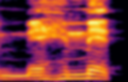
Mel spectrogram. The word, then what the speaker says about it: Mehmet: দেখতো সুলতান দ্বিতীয় মেহমেদ মেহমেদ বলতে মোহাম্মদ বোঝায় কিন্তু আসলে সাধারণত মোহাম্মদ নামটি তুর্করা সাধারণত সবসময় না রিজার্ভ করে রাখে নবী সাল্লাল্লাহু আলাইহি ওয়াসাল্লাম এর জন্য আর সাধারণ মানুষের কথা যখন বলে তখন উচ্চারণ করে মেহমেদ হিসেবে হ্যাঁ তো সুলতান দ্বিতীয়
